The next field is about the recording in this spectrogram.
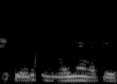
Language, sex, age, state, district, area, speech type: Malayalam, female, 30-45, Kerala, Kollam, rural, conversation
